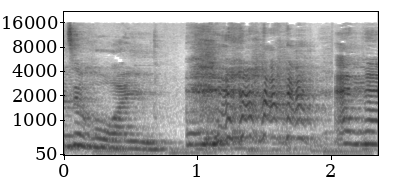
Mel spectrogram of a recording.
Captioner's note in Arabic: يضحك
